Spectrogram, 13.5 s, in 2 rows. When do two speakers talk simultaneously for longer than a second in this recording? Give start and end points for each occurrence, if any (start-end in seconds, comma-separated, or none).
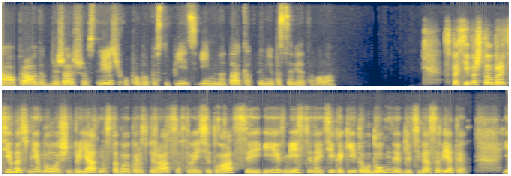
none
